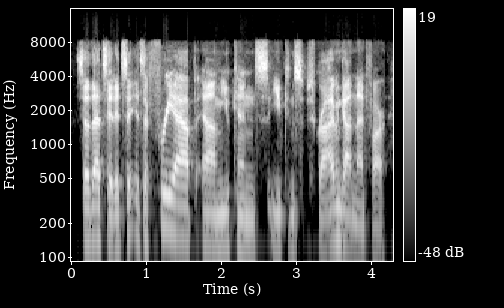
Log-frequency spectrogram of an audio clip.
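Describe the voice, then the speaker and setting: A man's voice: medium pitch, lively intonation, brisk, no room sound. A man hosting a podcast in a casual, informal and rambling chat style. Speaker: podcast host.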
